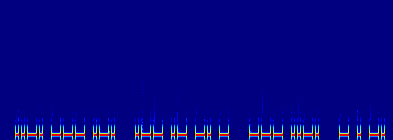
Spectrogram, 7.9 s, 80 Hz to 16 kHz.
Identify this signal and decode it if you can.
Morse code, heard as a keyed tone, about 20 wpm, 700 Hz. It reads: FOR WANT OF TEN
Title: A Sound Of Thunder 20wpm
